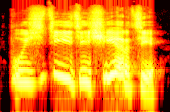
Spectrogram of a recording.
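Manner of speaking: high, wailing protest; tearful voice. A narrator's reading. Captured boy begging to be let go, tearful. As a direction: plead tearfully in a high pitch. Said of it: "раздался чей-то плачущий голос".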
